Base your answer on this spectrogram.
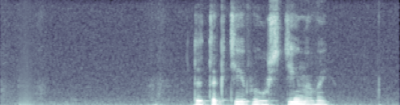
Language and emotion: Russian, sad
